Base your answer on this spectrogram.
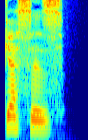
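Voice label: "guesses", American English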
